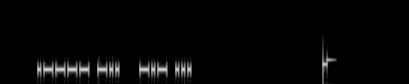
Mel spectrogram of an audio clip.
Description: Morse code, heard as a keyed tone, about 40 wpm, 700 Hz. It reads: 1D KS
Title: Field Day Exchanges - 40wpm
